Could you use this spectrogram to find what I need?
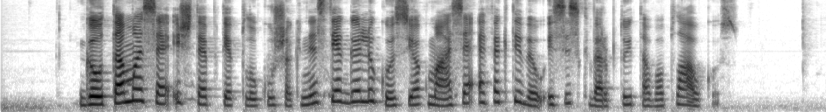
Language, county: Lithuanian, Vilnius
